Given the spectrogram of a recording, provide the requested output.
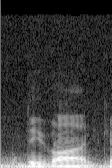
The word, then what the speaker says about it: DeVon: S-T-E-V-E-N? – Yes. – Your middle name? – Devon, capital D-E, capital V-O-N. – And your last name? – Nelson, N-E-L-S-O-N.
